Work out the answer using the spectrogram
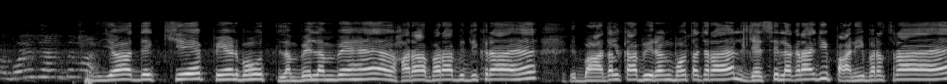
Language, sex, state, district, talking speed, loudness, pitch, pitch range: Chhattisgarhi, male, Chhattisgarh, Balrampur, 190 wpm, -18 LUFS, 225 Hz, 215-235 Hz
